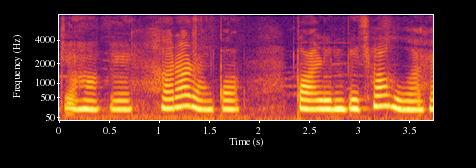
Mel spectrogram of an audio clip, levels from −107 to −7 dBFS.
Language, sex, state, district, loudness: Hindi, female, Jharkhand, Ranchi, -14 LUFS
